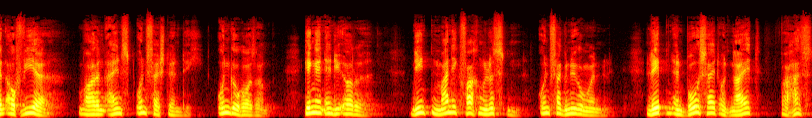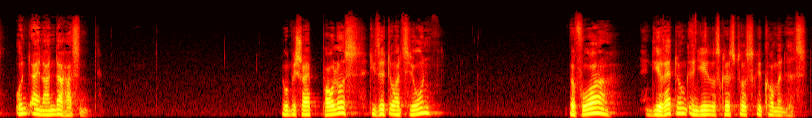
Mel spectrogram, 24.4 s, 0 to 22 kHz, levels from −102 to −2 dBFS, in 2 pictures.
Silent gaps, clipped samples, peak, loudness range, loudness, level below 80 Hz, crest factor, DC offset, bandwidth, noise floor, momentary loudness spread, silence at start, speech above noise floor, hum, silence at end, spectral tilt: none; under 0.1%; -2 dBFS; 8 LU; -24 LUFS; -72 dBFS; 22 dB; under 0.1%; 12.5 kHz; -76 dBFS; 14 LU; 0 s; 52 dB; none; 0.1 s; -6.5 dB/octave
